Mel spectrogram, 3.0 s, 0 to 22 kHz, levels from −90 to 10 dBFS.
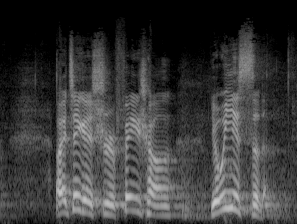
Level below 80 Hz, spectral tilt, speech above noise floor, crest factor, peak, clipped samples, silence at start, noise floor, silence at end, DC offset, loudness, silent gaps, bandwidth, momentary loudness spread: -72 dBFS; -2.5 dB/octave; 28 dB; 18 dB; -6 dBFS; under 0.1%; 0.55 s; -49 dBFS; 0.2 s; under 0.1%; -21 LUFS; none; 13 kHz; 7 LU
